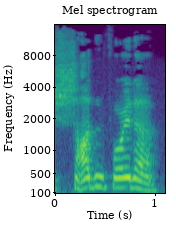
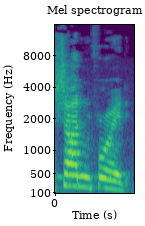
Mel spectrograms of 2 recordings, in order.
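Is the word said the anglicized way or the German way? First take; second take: German; anglicized. First: The word is said in a German way. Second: The word is said in an anglicized way. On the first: The speaker calls it right. "It's Schadenfreude" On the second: The speaker calls it wrong. "never, ever, ever say Schadenfreude"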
